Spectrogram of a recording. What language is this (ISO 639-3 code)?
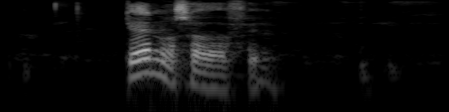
cat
